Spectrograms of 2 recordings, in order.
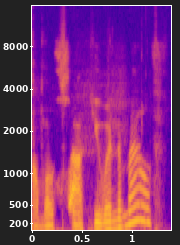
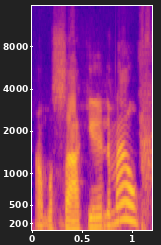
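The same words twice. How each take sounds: First: It is said in a plain accent. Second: It is said with a Southern twang.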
